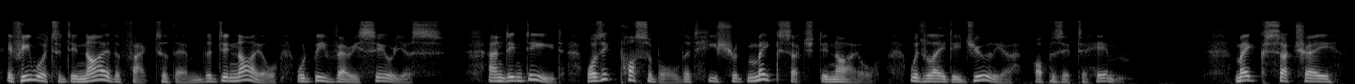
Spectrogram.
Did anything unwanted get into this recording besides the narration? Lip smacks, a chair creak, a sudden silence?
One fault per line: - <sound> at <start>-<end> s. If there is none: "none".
none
